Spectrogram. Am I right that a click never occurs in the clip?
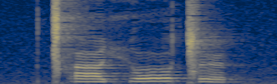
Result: no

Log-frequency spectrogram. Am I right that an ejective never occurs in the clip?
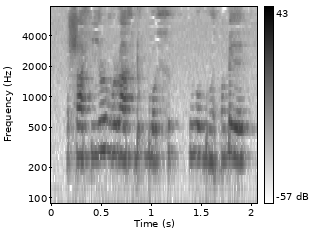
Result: yes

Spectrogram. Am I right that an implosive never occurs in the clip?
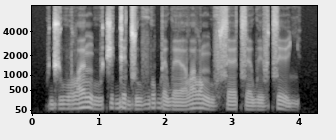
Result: yes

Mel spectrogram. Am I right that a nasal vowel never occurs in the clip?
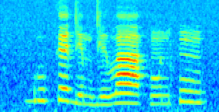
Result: no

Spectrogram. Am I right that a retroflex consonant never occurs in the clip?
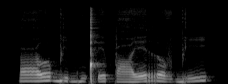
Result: yes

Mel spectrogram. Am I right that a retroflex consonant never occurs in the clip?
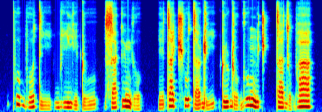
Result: no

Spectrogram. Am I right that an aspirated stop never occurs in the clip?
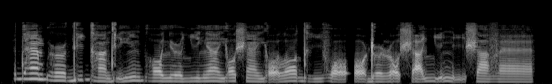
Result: yes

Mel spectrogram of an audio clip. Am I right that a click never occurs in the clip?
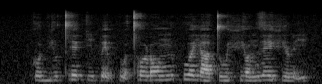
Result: yes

